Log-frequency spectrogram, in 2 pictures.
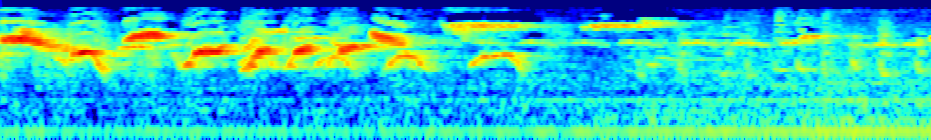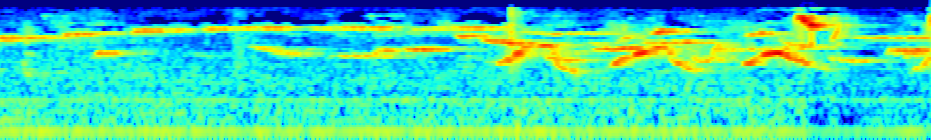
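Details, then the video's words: White-rumped shama delivering bursts of rich, varied whistles at the start and end. Between them is a quieter stretch of faint, thin notes and a long high drawn-out tone. "Murai batu bakal langsung ngentrok"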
